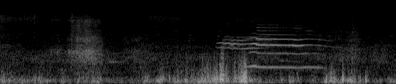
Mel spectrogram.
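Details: Cat on Japan's Cat Island gives one clear, steady meow of about a second, tailing off slightly at the end, over a low rumbling background with soft thumps and handling noise.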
